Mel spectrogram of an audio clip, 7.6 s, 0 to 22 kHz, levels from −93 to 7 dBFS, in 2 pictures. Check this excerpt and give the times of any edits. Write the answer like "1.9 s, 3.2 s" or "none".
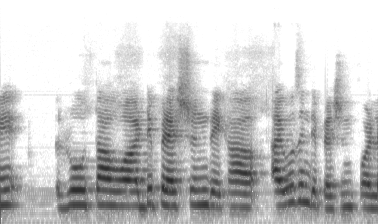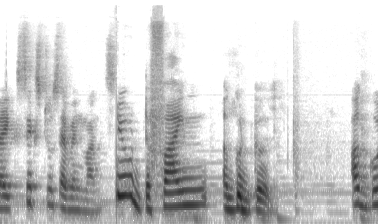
4.9 s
